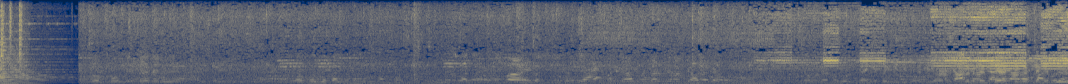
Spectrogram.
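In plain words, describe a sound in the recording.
Busy street noise with traffic hums outdoors.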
